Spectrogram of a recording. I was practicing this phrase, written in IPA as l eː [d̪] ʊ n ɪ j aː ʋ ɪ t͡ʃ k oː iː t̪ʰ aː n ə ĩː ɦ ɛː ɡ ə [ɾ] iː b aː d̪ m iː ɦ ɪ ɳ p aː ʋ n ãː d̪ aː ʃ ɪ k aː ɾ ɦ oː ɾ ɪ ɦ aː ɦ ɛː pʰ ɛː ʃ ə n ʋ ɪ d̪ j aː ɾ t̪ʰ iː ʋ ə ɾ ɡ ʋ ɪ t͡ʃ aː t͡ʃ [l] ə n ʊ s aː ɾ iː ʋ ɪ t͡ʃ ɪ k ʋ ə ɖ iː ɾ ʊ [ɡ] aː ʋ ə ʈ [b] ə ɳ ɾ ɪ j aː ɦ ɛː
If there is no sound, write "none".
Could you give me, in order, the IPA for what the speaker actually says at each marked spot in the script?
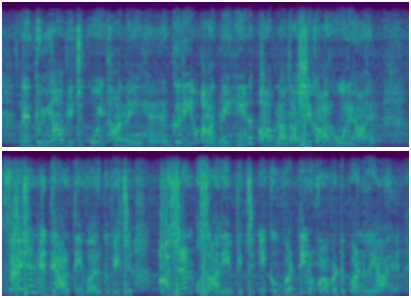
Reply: d̪, ɾ, ɾ, k, b

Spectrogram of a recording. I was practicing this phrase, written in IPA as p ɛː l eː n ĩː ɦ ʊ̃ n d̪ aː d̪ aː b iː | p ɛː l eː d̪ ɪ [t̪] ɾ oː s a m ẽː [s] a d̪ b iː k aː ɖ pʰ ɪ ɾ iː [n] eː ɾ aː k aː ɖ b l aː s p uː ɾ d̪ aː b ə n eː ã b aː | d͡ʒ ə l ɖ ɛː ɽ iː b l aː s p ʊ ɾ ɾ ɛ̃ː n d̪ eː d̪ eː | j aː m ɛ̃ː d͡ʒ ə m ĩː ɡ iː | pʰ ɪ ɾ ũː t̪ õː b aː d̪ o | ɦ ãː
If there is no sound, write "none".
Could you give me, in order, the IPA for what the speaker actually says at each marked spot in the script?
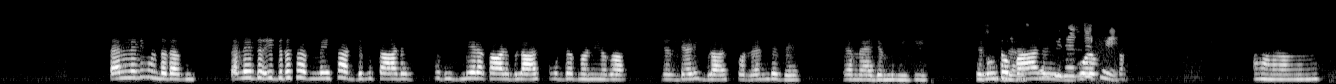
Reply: d̪, s, m

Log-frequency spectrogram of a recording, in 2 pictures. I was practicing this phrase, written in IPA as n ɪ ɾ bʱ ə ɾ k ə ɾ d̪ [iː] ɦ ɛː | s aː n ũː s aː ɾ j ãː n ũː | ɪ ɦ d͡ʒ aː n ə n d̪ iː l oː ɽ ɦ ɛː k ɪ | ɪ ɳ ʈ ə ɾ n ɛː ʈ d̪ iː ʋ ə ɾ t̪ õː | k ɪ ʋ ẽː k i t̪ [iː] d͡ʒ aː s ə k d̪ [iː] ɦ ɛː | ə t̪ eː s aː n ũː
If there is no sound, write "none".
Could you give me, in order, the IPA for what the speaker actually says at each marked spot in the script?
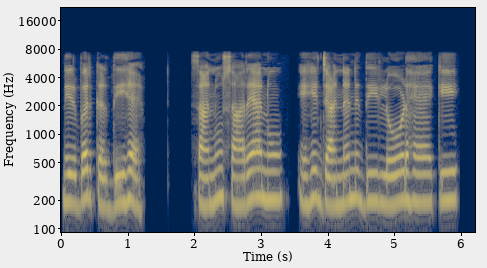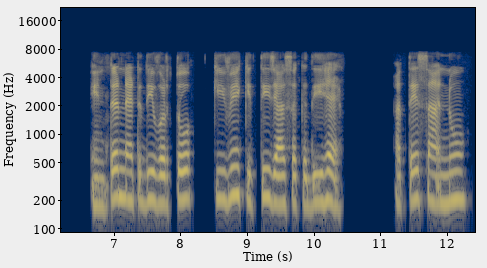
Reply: iː, iː, iː

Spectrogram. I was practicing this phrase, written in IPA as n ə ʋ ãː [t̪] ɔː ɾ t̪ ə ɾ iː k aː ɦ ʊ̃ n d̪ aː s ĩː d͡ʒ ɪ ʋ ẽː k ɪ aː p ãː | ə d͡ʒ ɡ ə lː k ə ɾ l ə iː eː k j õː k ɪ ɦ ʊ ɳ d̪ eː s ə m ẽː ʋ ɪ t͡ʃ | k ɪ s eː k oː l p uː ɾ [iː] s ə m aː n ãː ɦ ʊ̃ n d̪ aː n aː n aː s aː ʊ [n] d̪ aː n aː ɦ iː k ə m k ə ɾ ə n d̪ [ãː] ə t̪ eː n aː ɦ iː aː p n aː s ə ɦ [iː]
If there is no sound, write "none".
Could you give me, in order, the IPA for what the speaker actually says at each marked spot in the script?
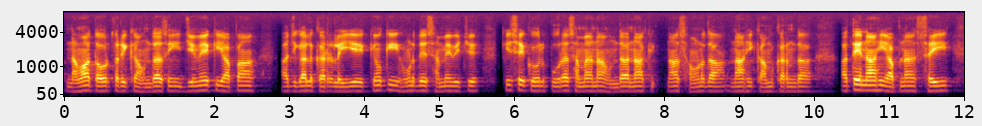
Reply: t̪, aː, ɳ, aː, iː

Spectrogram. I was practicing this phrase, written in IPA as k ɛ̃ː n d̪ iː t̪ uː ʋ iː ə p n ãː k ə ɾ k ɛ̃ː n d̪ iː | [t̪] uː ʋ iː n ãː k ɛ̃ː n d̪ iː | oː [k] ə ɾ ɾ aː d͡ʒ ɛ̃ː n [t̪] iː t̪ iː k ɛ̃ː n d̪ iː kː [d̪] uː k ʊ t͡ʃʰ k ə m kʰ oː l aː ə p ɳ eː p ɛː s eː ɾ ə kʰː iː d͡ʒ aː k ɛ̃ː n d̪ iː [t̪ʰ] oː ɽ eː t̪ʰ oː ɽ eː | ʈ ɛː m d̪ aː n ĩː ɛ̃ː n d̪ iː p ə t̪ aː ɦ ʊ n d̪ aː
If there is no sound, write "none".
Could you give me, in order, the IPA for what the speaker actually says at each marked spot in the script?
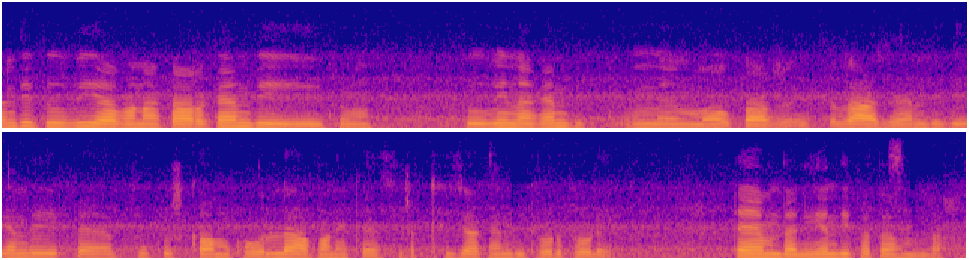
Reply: t̪, k, d̪, t̪, t̪ʰ

